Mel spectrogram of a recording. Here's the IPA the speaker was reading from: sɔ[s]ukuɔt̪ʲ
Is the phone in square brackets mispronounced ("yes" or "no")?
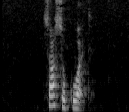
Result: no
